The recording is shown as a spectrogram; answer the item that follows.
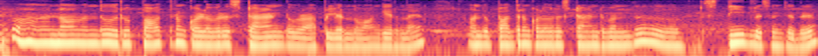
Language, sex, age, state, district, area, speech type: Tamil, female, 18-30, Tamil Nadu, Kanyakumari, urban, spontaneous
